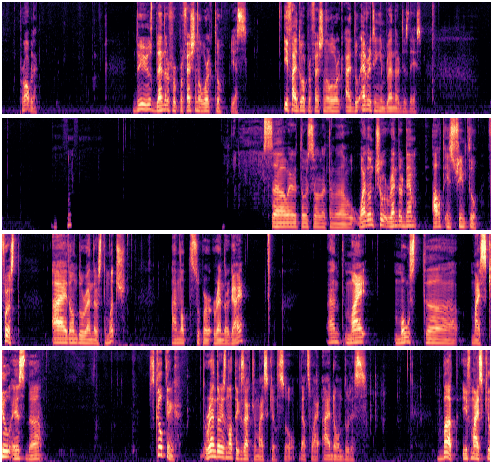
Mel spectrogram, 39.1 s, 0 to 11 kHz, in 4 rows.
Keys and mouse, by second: 34.1 ctrl+s, 36.6 alt+q.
